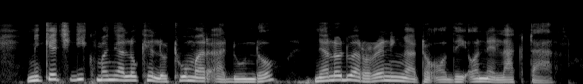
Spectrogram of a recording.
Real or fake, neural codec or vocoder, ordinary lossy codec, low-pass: fake; codec, 16 kHz, 2 kbps, X-Codec, WavLM features, trained on Multilingual LibriSpeech; none; 7.2 kHz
